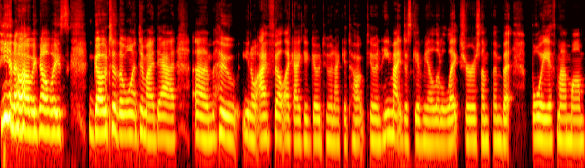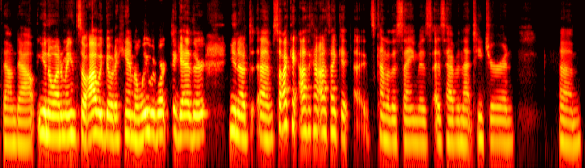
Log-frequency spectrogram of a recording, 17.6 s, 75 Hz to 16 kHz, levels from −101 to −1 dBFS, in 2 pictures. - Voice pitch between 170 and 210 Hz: Yes, high, 190 Hz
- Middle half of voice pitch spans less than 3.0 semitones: No, average, 3.4 semitones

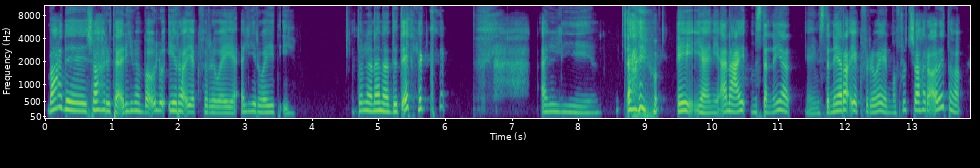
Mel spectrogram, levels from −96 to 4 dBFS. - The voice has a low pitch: No, high, 215 Hz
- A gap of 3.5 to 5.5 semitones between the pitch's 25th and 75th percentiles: Yes, average, 4.1 semitones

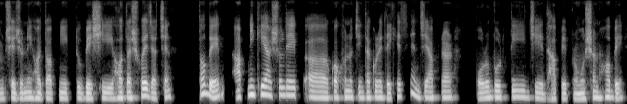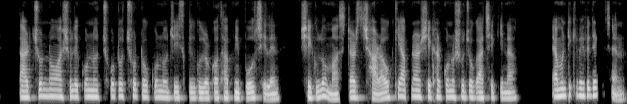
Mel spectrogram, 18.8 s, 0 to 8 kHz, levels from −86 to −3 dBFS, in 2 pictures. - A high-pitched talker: No, low, 130 Hz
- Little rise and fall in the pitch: No, average, 3.3 semitones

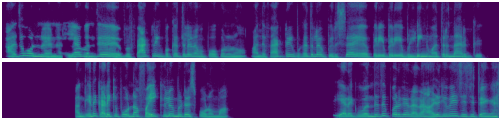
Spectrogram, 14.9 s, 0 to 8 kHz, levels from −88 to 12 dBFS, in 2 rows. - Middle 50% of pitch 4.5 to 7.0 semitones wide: No, average, 4.0 semitones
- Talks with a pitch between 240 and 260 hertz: No, high, 220 Hz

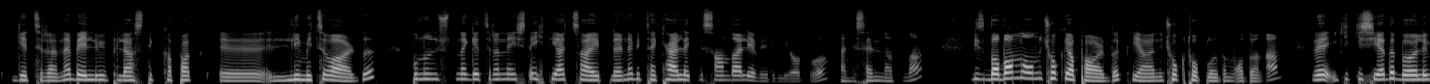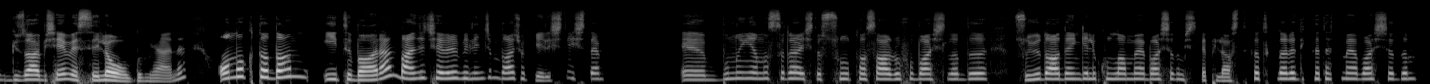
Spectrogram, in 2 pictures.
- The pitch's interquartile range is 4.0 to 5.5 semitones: Yes, average, 4.6 semitones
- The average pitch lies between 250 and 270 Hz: No, high, 235 Hz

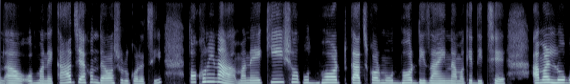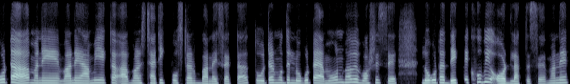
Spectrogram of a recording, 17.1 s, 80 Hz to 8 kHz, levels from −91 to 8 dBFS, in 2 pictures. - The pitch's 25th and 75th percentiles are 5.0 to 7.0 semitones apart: No, average, 3.0 semitones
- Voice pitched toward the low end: No, high, 235 Hz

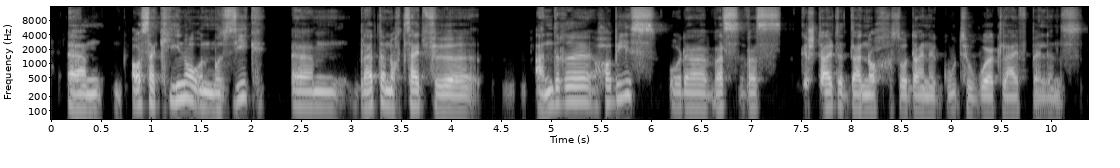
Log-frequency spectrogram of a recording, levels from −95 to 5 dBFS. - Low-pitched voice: Yes, low, 120 Hz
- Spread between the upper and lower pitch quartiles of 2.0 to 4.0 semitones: No, average, 4.6 semitones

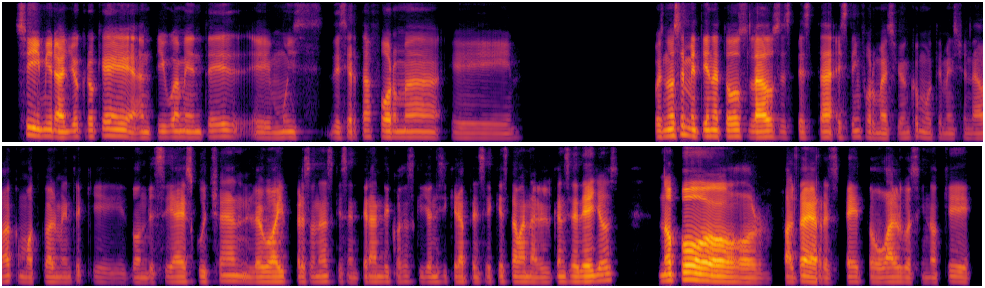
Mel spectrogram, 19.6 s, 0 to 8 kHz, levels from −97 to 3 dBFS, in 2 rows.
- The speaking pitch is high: No, low, 110 Hz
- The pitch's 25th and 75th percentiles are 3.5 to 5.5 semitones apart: No, average, 2.7 semitones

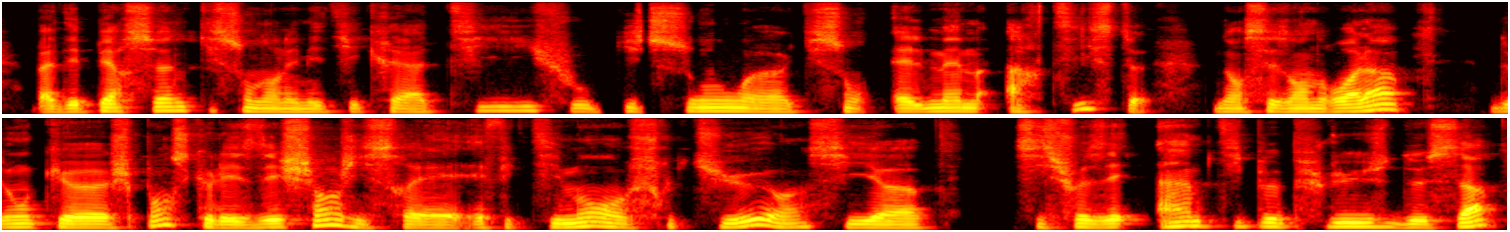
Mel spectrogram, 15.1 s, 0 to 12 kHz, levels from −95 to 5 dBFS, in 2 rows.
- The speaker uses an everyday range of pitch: Yes, average, 3.7 semitones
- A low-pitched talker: Yes, low, 105 Hz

